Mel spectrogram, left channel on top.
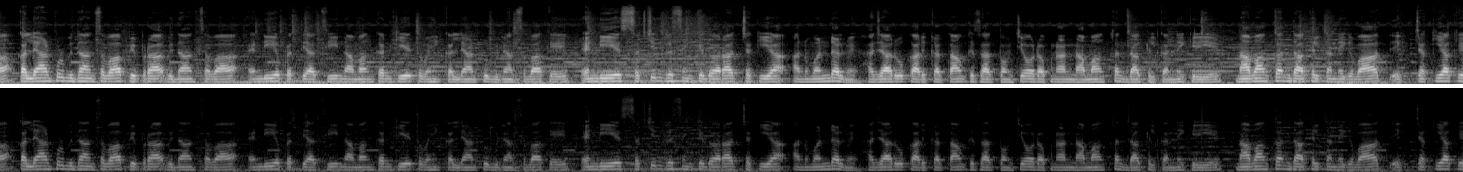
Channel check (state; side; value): quieter; right; 16.7 dB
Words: कल्याणपुर विधानसभा, पिपरा विधानसभा एनडीए प्रत्याशी नामांकन किए। तो वहीं कल्याणपुर विधानसभा के एनडीए सचिंद्र सिंह के द्वारा चकिया अनुमंडल में हजारों कार्यकर्ताओं के साथ पहुंचे और अपना नामांकन दाखिल करने के लिए नामांकन दाखिल करने के बाद एक चकिया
